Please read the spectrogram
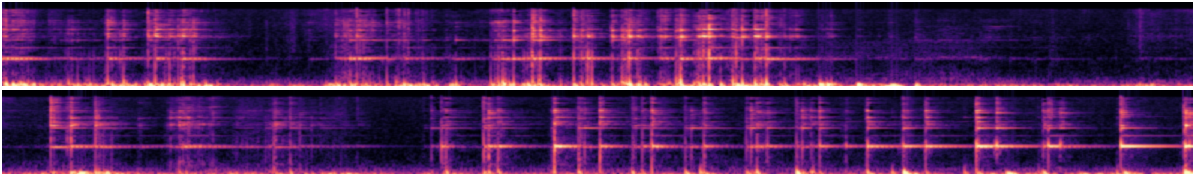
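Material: Glass.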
